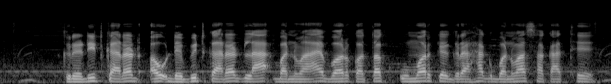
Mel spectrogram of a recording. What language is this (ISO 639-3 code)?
hne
